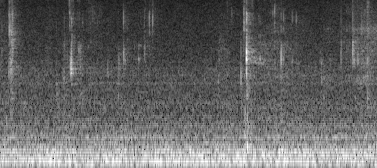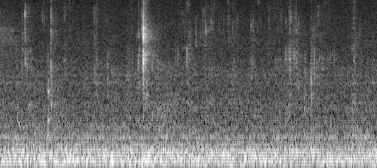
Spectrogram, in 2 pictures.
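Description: Faint close-up eating sounds: soft chewing and mouth noises, with a few small clicks as a plastic fork digs into a disposable bowl of rice, the sharpest about two and a half and five seconds in. A low steady room hum lies underneath.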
